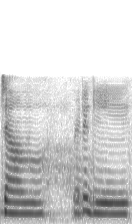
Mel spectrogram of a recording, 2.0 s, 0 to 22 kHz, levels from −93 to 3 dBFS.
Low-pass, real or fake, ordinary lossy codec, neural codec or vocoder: 5.4 kHz; fake; none; codec, 24 kHz, 0.9 kbps, WavTokenizer, medium music audio release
